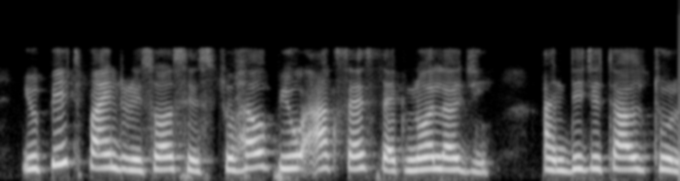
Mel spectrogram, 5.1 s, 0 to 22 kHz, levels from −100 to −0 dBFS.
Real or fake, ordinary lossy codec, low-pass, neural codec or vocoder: fake; none; 7.2 kHz; codec, 16 kHz, 6 kbps, DAC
